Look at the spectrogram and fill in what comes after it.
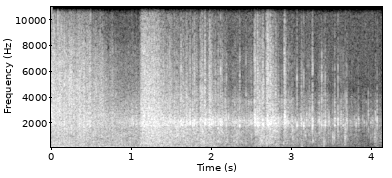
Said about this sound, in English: Here, next to a U.S. Treasury building and J.P. Morgan's offices, Buda set off a bomb just past noon on a Thursday.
